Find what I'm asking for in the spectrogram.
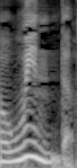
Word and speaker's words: wind: 好，最后一个是 winding, 这个 wind, W-I-N-D, 大家比较熟悉的是那个 wind, 风这个词，但是呢它发音发成 wind, 它是一个动词，是上弦的意思，就是比如说原来老式的钟或者手表你要上弦它才能够走就是上发条，那么这个是 wind。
